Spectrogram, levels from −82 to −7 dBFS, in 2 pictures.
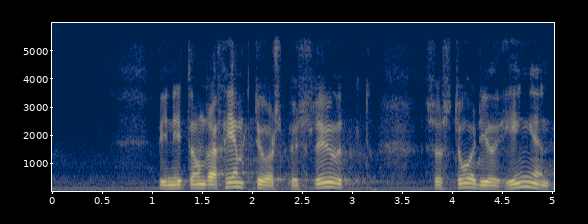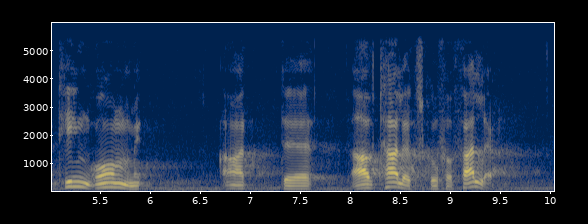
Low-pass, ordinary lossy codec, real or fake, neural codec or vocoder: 5.4 kHz; none; fake; codec, 16 kHz, 8 kbps, FunCodec, trained on LibriTTS, 25 frames a second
